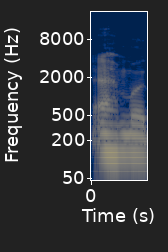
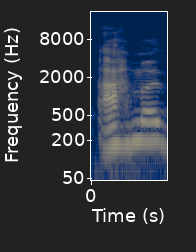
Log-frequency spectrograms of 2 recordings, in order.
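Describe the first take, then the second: First: The name is said with Urdu pronunciation. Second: The name is said with Arabic pronunciation. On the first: "is in Urdu" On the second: "is the Arabic version"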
